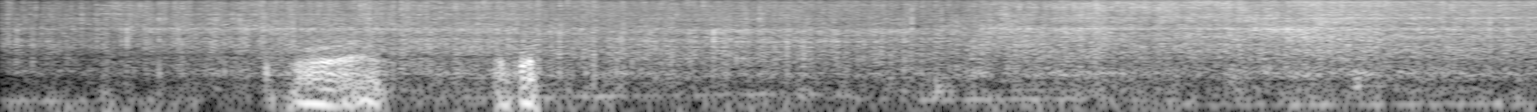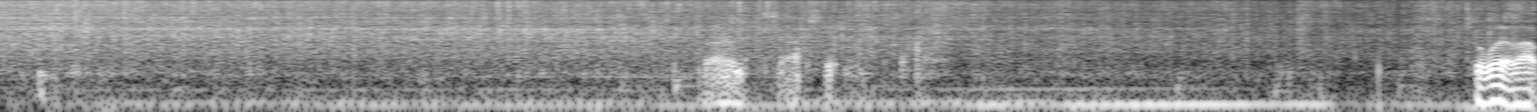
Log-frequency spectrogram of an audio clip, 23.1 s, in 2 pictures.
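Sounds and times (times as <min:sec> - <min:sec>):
vegetables sizzling in a pan: 0:00.0 - 0:23.0
wooden spatula stirring: 0:16.5 - 0:19.8, 0:20.7 - 0:23.0.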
